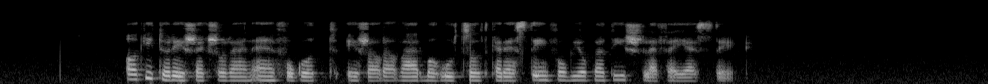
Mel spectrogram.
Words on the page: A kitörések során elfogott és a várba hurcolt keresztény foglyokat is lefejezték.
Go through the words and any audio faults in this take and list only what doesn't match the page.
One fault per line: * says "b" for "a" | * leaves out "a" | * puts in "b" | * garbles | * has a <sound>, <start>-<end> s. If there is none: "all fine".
* puts in "a"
